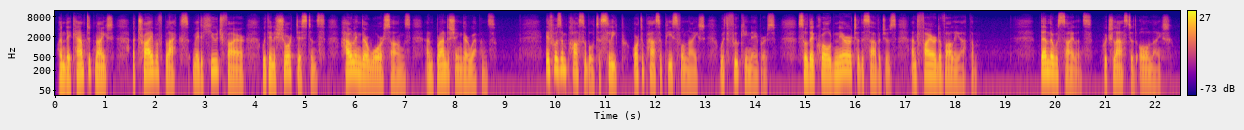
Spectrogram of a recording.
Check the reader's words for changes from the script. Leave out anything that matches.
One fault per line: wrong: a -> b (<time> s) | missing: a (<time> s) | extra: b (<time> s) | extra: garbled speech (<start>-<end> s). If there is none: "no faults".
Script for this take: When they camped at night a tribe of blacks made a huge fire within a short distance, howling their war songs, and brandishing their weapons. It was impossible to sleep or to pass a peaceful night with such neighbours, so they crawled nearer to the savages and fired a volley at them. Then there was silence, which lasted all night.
wrong: such -> fuki (13.4 s)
